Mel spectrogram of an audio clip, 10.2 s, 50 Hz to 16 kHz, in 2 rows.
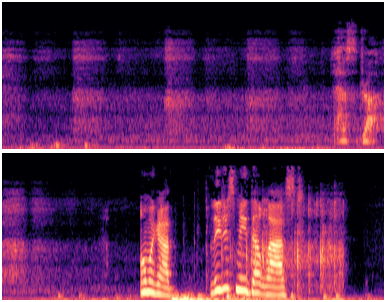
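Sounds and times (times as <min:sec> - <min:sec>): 
heavy breathing in a horror movie scene: 0:00.0 - 0:06.9
speech: 0:04.6 - 0:05.3, 0:06.9 - 0:09.2.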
